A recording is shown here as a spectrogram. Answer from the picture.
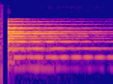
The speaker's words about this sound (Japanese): いや、もう思わず天使の鐘が鳴りましたけれども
